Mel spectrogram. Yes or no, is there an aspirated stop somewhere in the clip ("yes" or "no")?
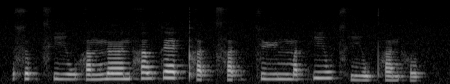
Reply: yes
